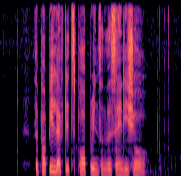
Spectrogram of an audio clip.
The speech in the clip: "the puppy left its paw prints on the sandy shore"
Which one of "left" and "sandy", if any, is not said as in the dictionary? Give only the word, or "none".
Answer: none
